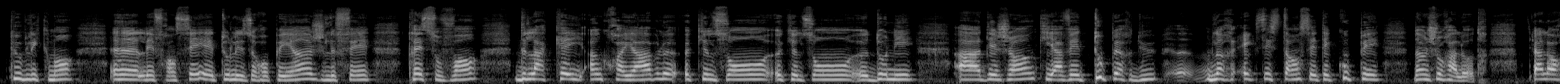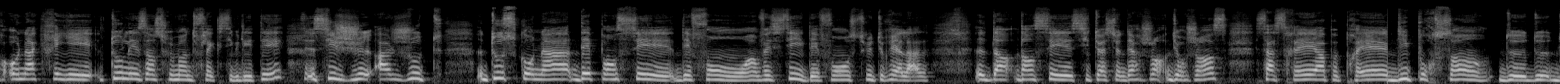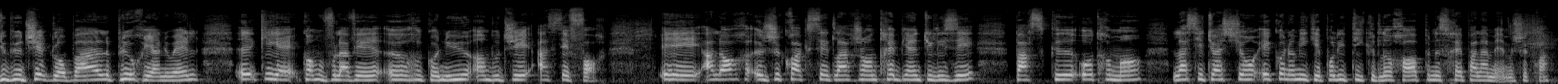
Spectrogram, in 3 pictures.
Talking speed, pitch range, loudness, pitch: 145 wpm, 210-235 Hz, -23 LUFS, 225 Hz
